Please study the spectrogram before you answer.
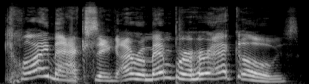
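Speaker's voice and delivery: high, hammed-up declaiming; mock outrage. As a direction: proclaim it loudly in overblown indignation.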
